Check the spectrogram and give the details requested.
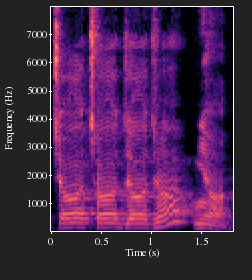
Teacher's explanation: ये सब तालु से बोले जाते हैं। ये तालव्य वर्ण है।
